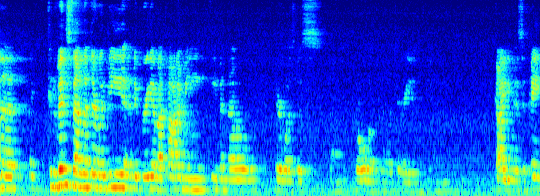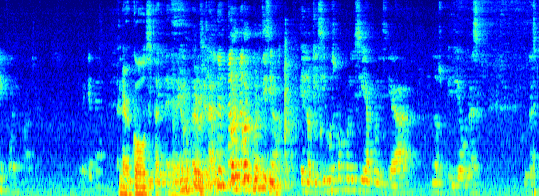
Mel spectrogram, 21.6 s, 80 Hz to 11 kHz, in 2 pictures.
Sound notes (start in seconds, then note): 14.3 speaking in Spanish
